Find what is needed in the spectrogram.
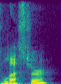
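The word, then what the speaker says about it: Leicester: incredible odds they did isn't it pronounced Lester it might be Lester yeah leester City foxes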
